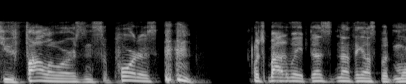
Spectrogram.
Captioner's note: cough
